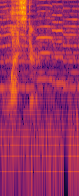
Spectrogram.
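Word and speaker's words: Leicester: hell out of alia lester massachusetts basically just said these three letters right here we're just gonna do the l and hester believe it or not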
